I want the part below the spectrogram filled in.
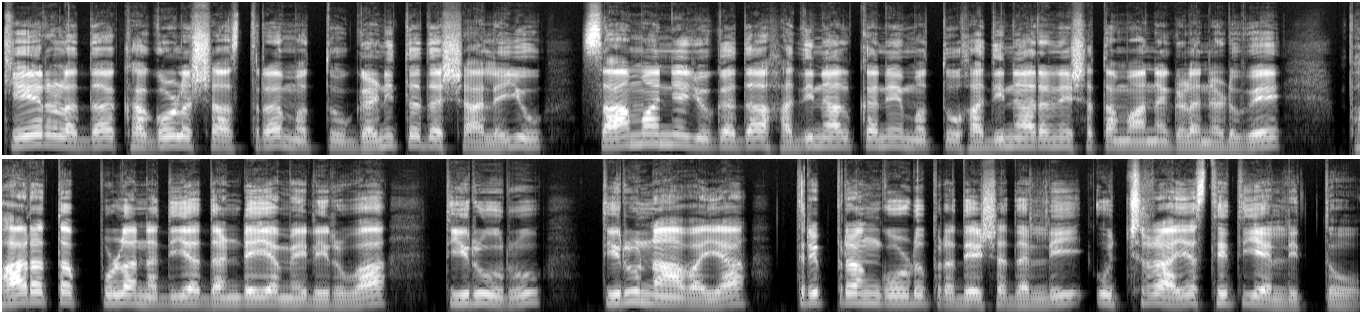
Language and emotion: Kannada, neutral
